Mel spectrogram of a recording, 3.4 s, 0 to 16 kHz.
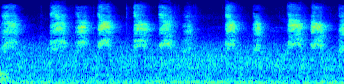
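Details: Captive double-collared seedeaters at a breeder's aviary on a Sunday, 12 March 2023, around 2 pm, near the end of the season. They give harsh, high, squawky notes, about three per second in short uneven bursts, with faint room noise behind.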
